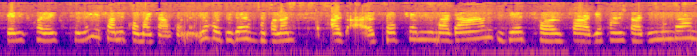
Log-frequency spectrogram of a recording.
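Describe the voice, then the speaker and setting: A woman from Iran phoning a radio advice show, her voice coming over the phone line as she tells her story in a halting, roundabout way. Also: fairly high pitch, a bit bright. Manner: halting, long roundabout telling. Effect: voice heard over a phone line on a radio call-in. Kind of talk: call-in consultation. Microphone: hand-held phone. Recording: distant noisy phone line.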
